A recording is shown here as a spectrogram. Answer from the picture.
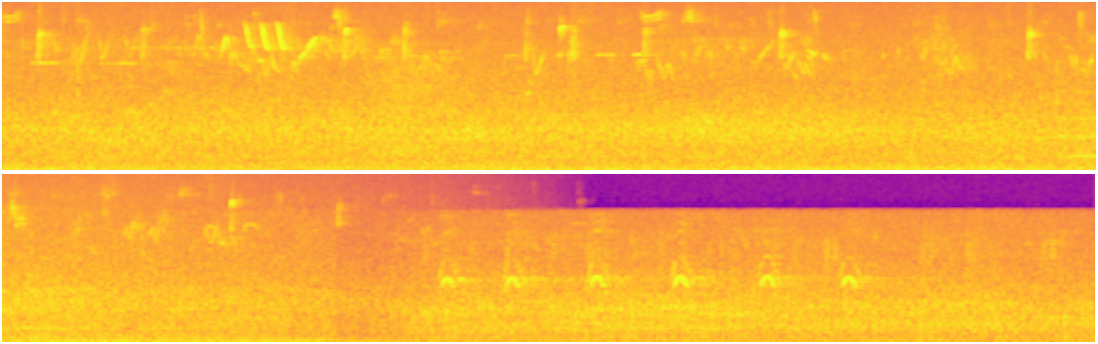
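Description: Songbirds chirping and twittering in many short high notes over a steady low background noise. About eleven seconds in, the sound changes and a bird gives a run of about seven short, evenly spaced calls.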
